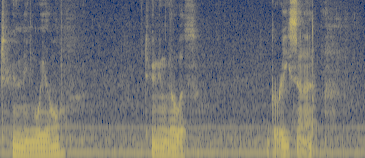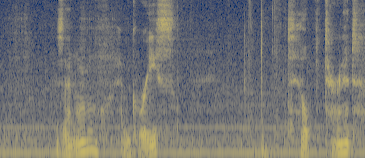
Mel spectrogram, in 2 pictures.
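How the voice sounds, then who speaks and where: A hobbyist narrates a casual, hands-on restoration video, musing aloud to himself without hurry. He has a deep, creaky voice, and there's background noise.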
